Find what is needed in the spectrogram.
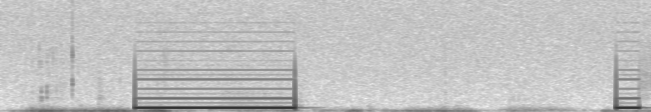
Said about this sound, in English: She doesn't pick up. I'm going to call it one more time. Yeah, I'll call her again.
